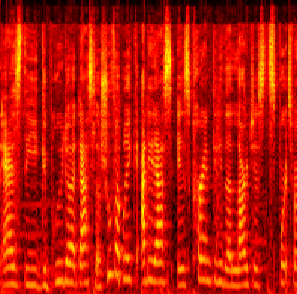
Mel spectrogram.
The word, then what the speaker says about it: Adidas: Rudolfph Adidas often gets mispronounced as Adidas but it's actually Adidas so the emphasis is at the A and Not.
